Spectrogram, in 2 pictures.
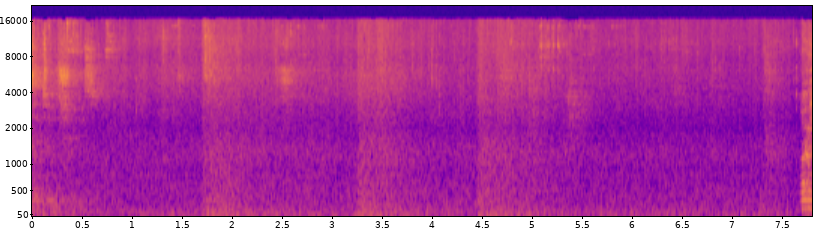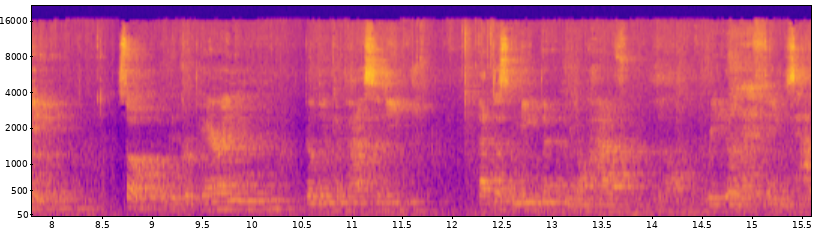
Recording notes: A speech we recorded from the recent Canadian Space Summit held in Ottawa. At the Canadian Space Summit.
